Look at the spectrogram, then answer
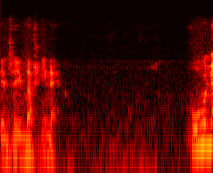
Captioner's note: silence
